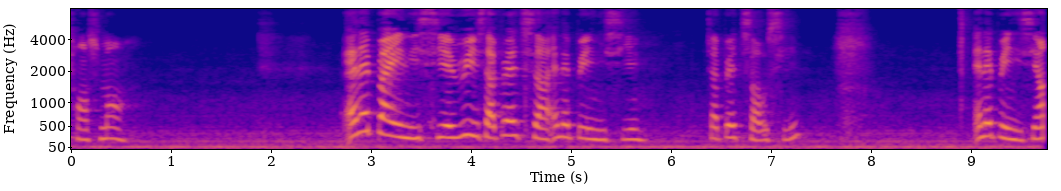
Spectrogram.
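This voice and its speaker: A woman with a high voice and an African French accent talks casually to her followers about online drama. She circles her points, pauses to search for the right word and says things twice. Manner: chatty, searching for words, repeats herself. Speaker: live streamer answering viewers' comments. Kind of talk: casual chat commentary.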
